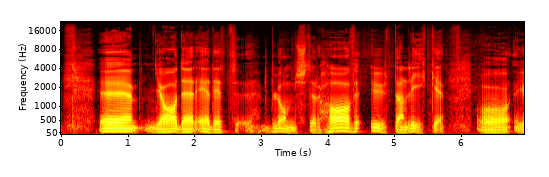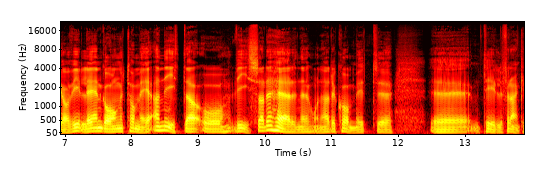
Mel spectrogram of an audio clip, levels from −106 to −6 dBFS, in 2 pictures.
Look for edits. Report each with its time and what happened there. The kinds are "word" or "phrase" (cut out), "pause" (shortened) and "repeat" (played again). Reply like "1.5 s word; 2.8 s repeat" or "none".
6.1 s pause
